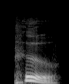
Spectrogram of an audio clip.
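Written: οὐ

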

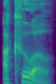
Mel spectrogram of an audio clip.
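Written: ἀκουω

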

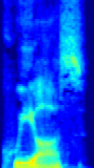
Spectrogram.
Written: υἱος

